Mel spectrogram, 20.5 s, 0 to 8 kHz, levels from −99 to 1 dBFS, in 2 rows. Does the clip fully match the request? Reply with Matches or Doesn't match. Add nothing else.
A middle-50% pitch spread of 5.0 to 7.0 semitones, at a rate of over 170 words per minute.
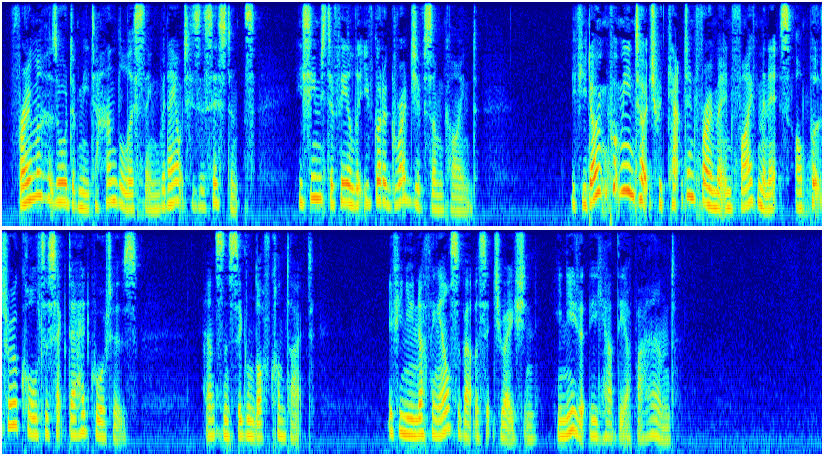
Matches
